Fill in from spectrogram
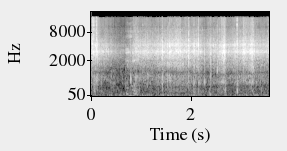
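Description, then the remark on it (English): Steady, dense crunching and rustling of dry leaves as a deer is dragged through them, a continuous hiss broken by sharper crackles at irregular moments, with no voices. “A lot of leaf crunching.”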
